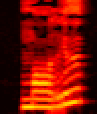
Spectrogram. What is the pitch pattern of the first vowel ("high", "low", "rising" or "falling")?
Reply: low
